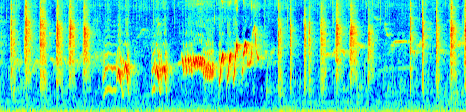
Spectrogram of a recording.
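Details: White-rumped shama, a young bird and an adult singing in an open, ringing style, used to train captive birds: sharp dry clicks and crackles repeated rapidly, with a run of rising and falling whistled notes in the middle.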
